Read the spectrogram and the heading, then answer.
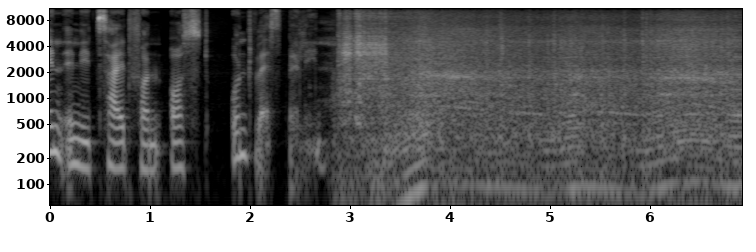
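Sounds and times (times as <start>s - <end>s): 
speech: 0.0s - 3.6s
small Trabant car engine revving: 2.8s - 6.9s.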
